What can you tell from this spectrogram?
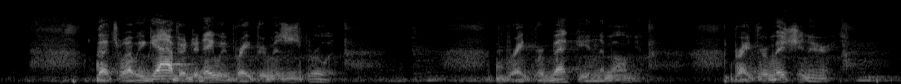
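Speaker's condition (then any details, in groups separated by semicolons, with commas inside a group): Laryngectomy; chemo and radiation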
